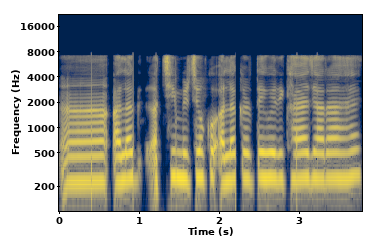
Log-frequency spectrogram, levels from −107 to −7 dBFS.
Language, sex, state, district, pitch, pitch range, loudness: Hindi, female, Jharkhand, Sahebganj, 245 Hz, 230-255 Hz, -17 LUFS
